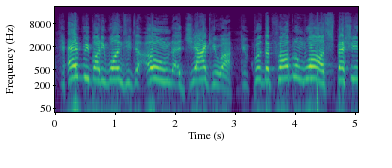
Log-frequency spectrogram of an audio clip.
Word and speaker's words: Jaguar: This car was known as the Jaguar or as Americans butcher the English language and call it Jaguar. But actually, it's a British company, British car, so it's Jaguar.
